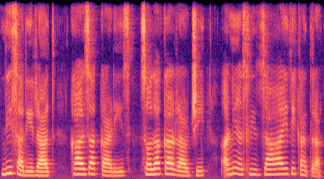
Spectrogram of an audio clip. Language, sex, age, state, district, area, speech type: Goan Konkani, female, 18-30, Goa, Salcete, urban, spontaneous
